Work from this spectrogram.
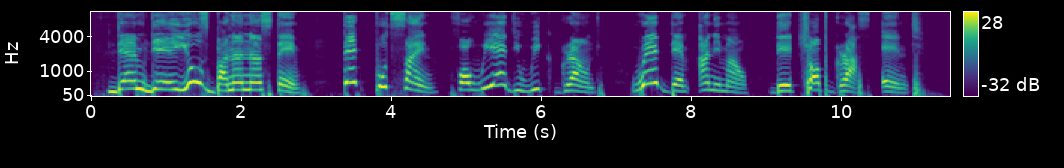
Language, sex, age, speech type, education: Nigerian Pidgin, female, 15-29, spontaneous, tertiary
